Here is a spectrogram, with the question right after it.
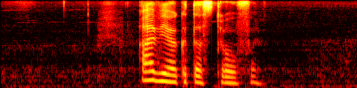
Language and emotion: Russian, neutral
